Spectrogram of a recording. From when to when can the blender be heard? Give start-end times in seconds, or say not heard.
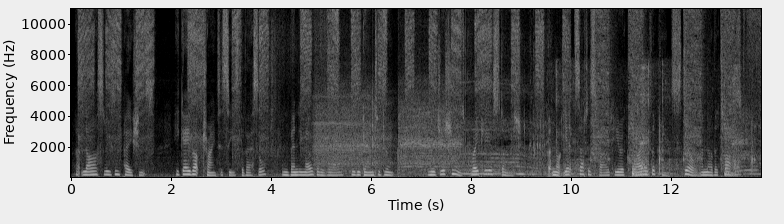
4.8-13.7.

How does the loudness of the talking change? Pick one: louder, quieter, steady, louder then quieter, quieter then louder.
steady.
